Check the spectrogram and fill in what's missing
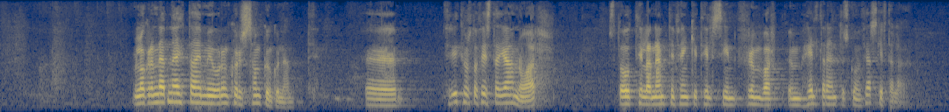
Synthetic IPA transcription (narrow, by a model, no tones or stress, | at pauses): mɛlɔhkɾanɛpnaejht̪ːaːjmɪuɾʏmkʰœɾɪ̥samkœŋkʏnɛ̰mt̪ | θɾiːt̪ʰiɔst̪awfɪ̥st̪ajaːnuaɾ̥ | st̪owðt̪ʰɪlaðnɛmt̪ɪnfejɲcɪt̪ʰɪlsinfɾʏmvar̥pʏmɦejlt̪aɾɛnt̪ʏskɔʏmfjar̥scɪft̪ala̰ːɣa̰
